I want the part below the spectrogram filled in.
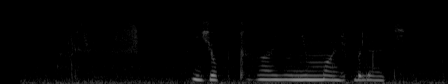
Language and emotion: Russian, angry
